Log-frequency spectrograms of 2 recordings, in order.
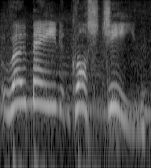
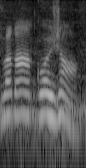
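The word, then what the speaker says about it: Romain Grosjean: They called him uh what what do they call him? Uh Roma Gene. I was like, "No, it's Roman Gujon as up the inside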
